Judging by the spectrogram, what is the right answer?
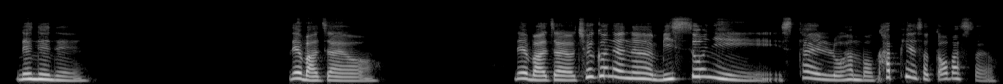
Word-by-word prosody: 네네네. 220 -7 +2 2.0
네. 275 +2 +4
맞아요. 175 - -2 1.3
네. 270 +1 +3
맞아요. 200 -2 +2
최근에는 300 - +1
미쏘니 250 - 0
스타일로 230 -5 -3
한번 205 -3 -3
카피해서 320 - -3
떠 245 +3 -5
봤어요. 255 - -8
230 Hz, 190 characters per minute, -22 LUFS, 195-270 Hz, 2.0 s, 네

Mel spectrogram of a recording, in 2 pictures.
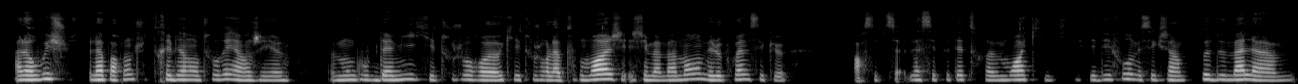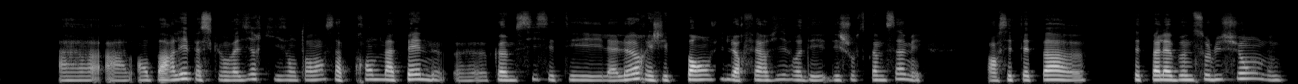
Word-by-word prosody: Alors 210 0 +6
oui, 255 +3 +4
je 250 - -2
suis - - -16
s - - -30
là 215 0 +5
par 205 -1 0
contre, 230 +2 -4
je - - -18
suis 225 - -26
très 220 - -3
bien 210 0 +2
entourée, 215 +2 -3
hein. 195 -2 +1
J'ai, 190 0 -4
heu, 190 0 -4 0.4
mon 200 +2 -1
groupe 210 -1 -4
d'amis 215 +3 0
qui 225 -2 -9
est - - -7
toujours, 215 -2 -6
heu, 195 0 +3
qui 210 +1 -12
est - - -3
toujours 205 -2 -6
là 190 0 +2
pour 205 +3 -11
moi, 225 +4 +8
j'ai 235 -3 -6
j'ai 205 +1 -5
ma 195 -1 -1
maman, 215 +6 -1
mais 215 -4 0
le 200 - +2
problème, 225 +3 -3
c'est 215 -2 -12
que 185 -3 -11 0.7
alors - - -6
c'est - - -15
ps - - -16
là 210 0 -4
c'est 210 +1 -10
peut-être 215 -1 -8
moi 210 +2 +1
qui 210 -2 -19
qui 215 -1 -28
fait 205 -1 -10
défaut, 220 +4 -5
mais 220 - -7
c'est 210 +1 -9
que 200 - -16
j'ai 210 - -5
un 195 -1 -1 0.2
peu 230 - 0
de 215 +1 -3
mal 215 +1 +3
à, 190 -2 +1
hem, 190 +3 -10 0.6
à 190 -1 -4
à - - -9
en 195 0 -2
parler 210 +5 +3
parce 215 -3 -4
qu'on 200 -3 -4
va 195 0 +1
dire 240 +4 -3
qu'ils 205 -4 -7
ont 195 - -4
tendance 210 +3 -3
à 200 - +4
prendre 225 +2 -3
ma 210 -2 +4
peine, 210 -1 +1
heu, 180 +1 -9
comme 195 -1 +3
si 225 +4 -10
c'était 200 -2 -4
la 180 -1 -1
leur 230 +7 +5
et 205 - +4
j'ai 195 +1 -2
pas 200 +3 +6
envie 220 +2 +4
de 225 - -4
leur 190 -2 +3
faire 200 -2 +2
vivre 210 0 -4
des 190 0 -4
des 200 - -4
choses 200 0 -8
comme 205 -1 0
ça, 245 +5 -1
mais 200 -3 -6 0.6
alors 185 -1 0
c'est 200 +2 -3
peut-être 200 -1 -2
pas, 215 -2 +7
heu, - - -7 0.5
peut-être 205 -1 -2
pas 210 -1 +8
la 210 0 +9
bonne 210 +1 +3
solution. 225 +5 -1
Donc, 205 -3 -7
210 Hz, 245 wpm, -24 LUFS, 195-220 Hz, 0.7 s, la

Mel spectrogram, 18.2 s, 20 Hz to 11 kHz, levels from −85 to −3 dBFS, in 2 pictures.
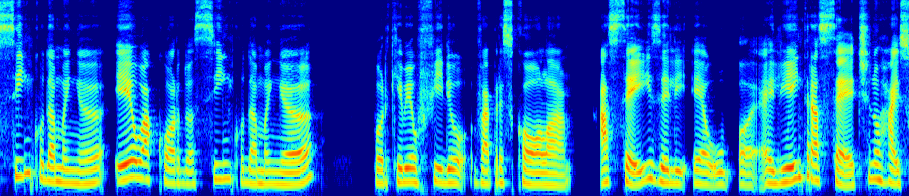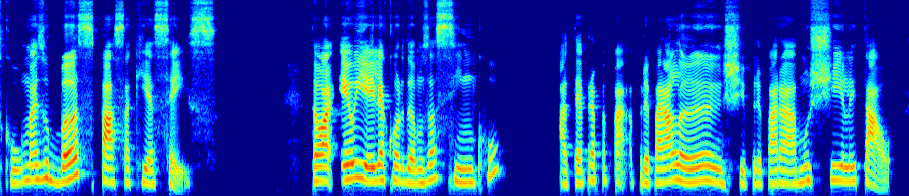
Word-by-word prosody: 5h00, 190 - -3
eu 230 +4 +5
acordo 180 -6 -1
às 160 0 -7
5h00, 165 - -2 0.6
porque 175 +2 -3
meu 185 -1 +2
filho 180 -1 -3
vai 175 -2 -1
para 175 +2 -7
escola 155 -5 0 0.3
às 180 +1 +4
6h00, 200 +9 +2
ele, 170 -3 -1
eh, 165 -2 -1
o 150 +2 -6
a 165 +1 -4
ele 180 +3 +3
entra 230 -1 +2
às 205 - +1
7h00 145 -2 +1
no 220 - 0
High 180 -6 +1
School, 170 +1 -5
mas 210 +2 0
o 235 - +1
bus 210 +9 +4
passa 185 0 +4
aqui 180 0 -5
às 165 - -4
6h00. - - -6 0.9
Então, 200 0 +5
a 200 - +8
eu 220 +2 +6
e 235 -2 +3
ele 200 +1 +7
acordamos 185 -4 -1
às 220 +2 -1
5h00, 215 - -5 0.5
até 165 +1 -3
pra 205 +4 -2
pepra 205 -4 -5
preparar 180 +2 +2
lanche, 190 -3 0
preparar 165 0 -1
mochila 205 +1 -3
e 200 - -3
tal. - - -1
185 Hz, 160 wpm, -24 LUFS, 170-205 Hz, 0.9 s, a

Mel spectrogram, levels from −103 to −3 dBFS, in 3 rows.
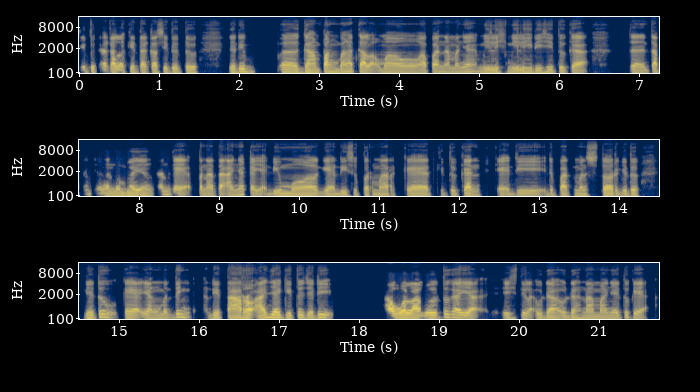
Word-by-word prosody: gitu 150 +1 -2
Kak, 135 - -1
kalo 135 0 +4
kita 130 -1 -2
ke 135 - +2
situ 130 0 -4
tuh. 120 -1 -1 0.4
Jadi, 165 +6 +1 0.4
eee, 140 -2 +3
gampang 140 +2 +2
banget 170 +2 +1
kalo - - +3
mau 135 -2 -1
apa 150 +6 0
namanya 145 +7 -5
milih-milih 140 -1 -2
di 135 - -2
situ, 150 +1 -4
Kak. 130 -1 +1 0.5
Tetapi 130 - -1
jangan 130 +1 -2
membayangkan 120 +5 0
kayak 320 - +2
penataannya 125 +6 0
kayak - - -3
di 115 - -3
mall, 110 -1 +1
kayak 105 -2 -1
di 110 - -2
supermarket 110 +1 -2 0.2
gitu 105 +2 -7
kan, 130 +1 +2 0.2
kayak - - -2
di 105 -2 -4
department 110 +1 -2
store 110 +1 +1
gitu. 110 +1 -1 0.4
Dia 125 0 +2
tuh 200 0 -1
kayak 140 0 +3
yang 135 -1 +1
penting 180 +8 -1 0.2
ditaro 125 +1 +5
aja 170 +3 +6
gitu. 150 +2 -2
Jadi, 170 +7 +1 0.7
Awul-awul 150 +1 +7
tuh 195 - +1
kayak 160 - +5 0.3
istilah 145 0 -4
udah 125 -3 +1
udah 125 -1 -2
namanya 120 0 -3
itu 135 - -7
kayak 140 -3 -2
130 Hz, 150 wpm, -23 LUFS, 120-145 Hz, 0.7 s, Awul-awul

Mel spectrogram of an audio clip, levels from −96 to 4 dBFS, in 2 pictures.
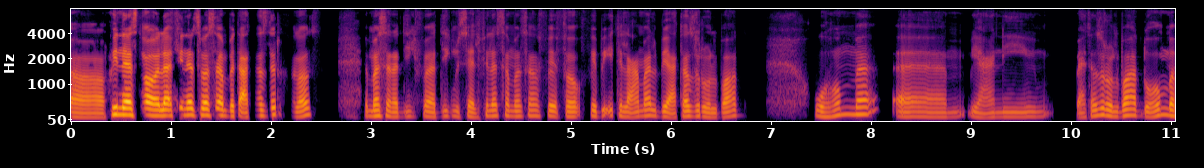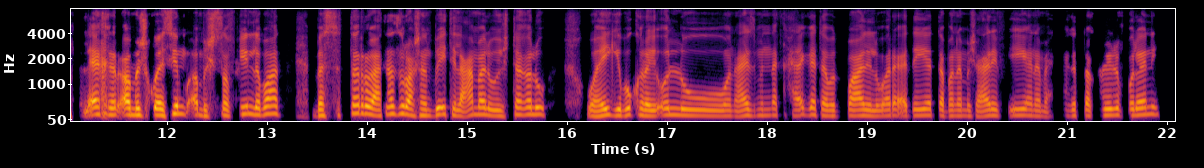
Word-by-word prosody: آه، 110 -2 -1
في 190 +11 +4
ناس 175 -2 +9
آه، 160 -2 +8
لأ، 155 0 +7
في 175 - -5
ناس 175 -1 +3
مثلًا 170 0 +4
بتعتذر 150 +4 -1
خلاص، 135 +8 -2 0.4
مثلًا 145 -1 -1
أدّيك 125 +1 -8
ف - - -10
أدّيك 135 +3 -5
مثال، 130 -2 -6
في 145 +6 -11
ناس 150 +1 -5
مثلًا 145 +1 -6
في 140 -1 -4
فو 130 -1 -4
في 140 - -7
بيئة - - -9
العمل 135 +4 -3
بيعتذروا 135 0 -3
لبعض، 125 +7 -4 0.7
وهُم 160 +8 -5 0.4
آمم 125 -1 -7
يعني 120 +2 -10 0.4
بيعتذروا 145 +5 -4
لبعض، 160 +2 -2
وهُم 150 +8 -3
في - - -21
الآخر 185 -2 +5
آه، - - +11
مش 175 0 +4
كويّسين، 175 +5 +6
آه، - - +3
مش 150 -4 -4
صافيين 190 +5 -1
لبعض، 200 +3 +4 0.3
بس 160 0 0
اضطرّوا 205 +4 +3
يعتذروا 190 +4 +4
عشان 160 -2 -1
بيئة 180 0 +2
العمل، 170 +3 +2
ويشتغلوا 180 +6 0 0.4
وهييجي 155 +3 +2
بكرة 165 -1 +1
يقول 175 +4 0
له: 165 - +2 0.4
"أنا 140 - -9
عايز 155 +1 -2
مِنّك 160 0 -8
حاجة، 175 +4 -3
طَب 160 -4 -2
اطبع 150 +2 0
لي 155 - 0
الورقة 150 +2 -2
دِيَّة، 160 +1 -2
طَب 155 -2 -5
أنا 150 0 -4
مش 145 -2 -10
عارف 150 +3 -2
إيه 165 0 -3
أنا 145 -2 -5
محتاج 145 +3 -16
التقرير 160 +2 -2
الفلاني." 175 +3 -1
150 Hz, 185 wpm, -22 LUFS, 135-170 Hz, 0.7 s, آه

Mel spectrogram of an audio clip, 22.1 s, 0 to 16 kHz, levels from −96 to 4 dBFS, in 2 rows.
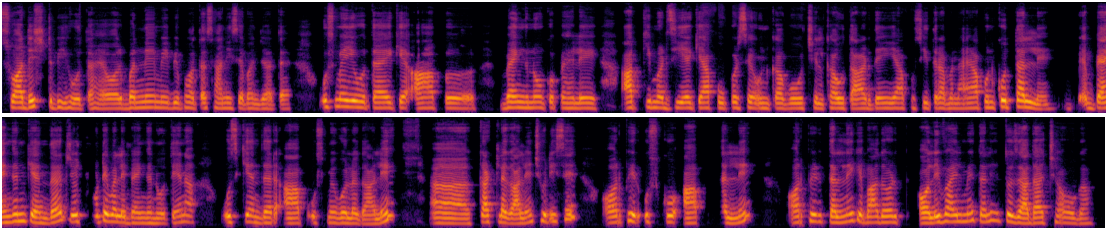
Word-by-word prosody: स्वादिष्ट 195 +3 +3
भी 195 - -3
होता 160 -3 -1
है 155 -1 -5
और 155 0 0
बनने 180 +4 0
में 180 -1 -4
भी 175 - -2
बहुत 175 -1 -5
आसानी 170 0 -4
से - - -3
बन 160 -1 -6
जाता 155 -1 -4
है। 150 - -10 0.3
उसमें 220 +2 +1
ये 210 - +6
होता 190 -3 +4
है 175 0 +2
कि 180 +1 -1 0.2
आप 175 +1 -3 0.6
बैंगनों 185 0 +1
को 180 - -3
पहले, 170 -1 -1 0.3
आपकी 180 +2 +1
मर्ज़ी 180 -1 -2
है 180 0 +1
कि 180 - -2
आप 175 0 -2
ऊपर 175 +1 -2
से 175 +2 -1
उनका 165 -1 -2
वो 165 0 +1
छिलका 165 0 -3
उतार 160 -1 0
दें 165 +3 -1
या 170 0 -1
आप 165 - -8
उसी 165 +2 -7
तरह 170 0 -3
बनाएँ, 165 0 -6
आप 175 0 -3
उनको 190 +3 +6
तल 205 -2 +7
लें 140 -2 -5 0.3
अ, - - +1
बैंगन 190 +7 +3
के - - +6
अंदर 185 +6 +3
जो 430 - +7
छोटे 420 - +3
वाले 205 -4 +4
बैंगन 170 -2 -2
होते 165 +2 -3
हैं 195 - -4
ना 205 -2 -5 0.4
उसके 200 +2 -1
अंदर 180 -2 -1
आप 170 0 0
उसमें 180 -1 -5
वो 175 0 +2
लगा 155 -3 -1
लें 150 - +3
अ, 165 - -2
कट 200 0 +2
लगा 165 -4 +3
लें 180 +5 -1
छुरी 225 -1 0
से 225 - -1 0.3
और - - -1
फिर 440 - +6
उसको 425 -1 +1
आप 175 +1 0 0.2
तल 175 - +2
लें 180 - 0 0.4
और - - -2
फिर 225 -2 +4
तलने 190 +4 +2
के 230 - +4
बाद 190 0 -1
और 195 0 +2 0.2
ऑलिव 180 +6 +5
ऑइल 220 0 +3
में 235 +3 -1
तलें, 240 +4 -1
तो 225 - +6
ज़्यादा 175 -2 +3
अच्छा 175 +3 -4
होगा। 165 -2 -5
175 Hz, 240 wpm, -23 LUFS, 165-200 Hz, 0.6 s, तल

